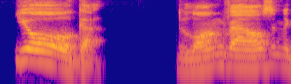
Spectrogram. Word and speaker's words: yoga: to the difference or in the word yoga the O is long we don't say it like westerns westerners say it yoga but we say yoga the long vowels in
